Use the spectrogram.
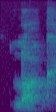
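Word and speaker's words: Loch: lock Kelly puts it lock like the links in Scotland l-o-c-h Kelly well you know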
